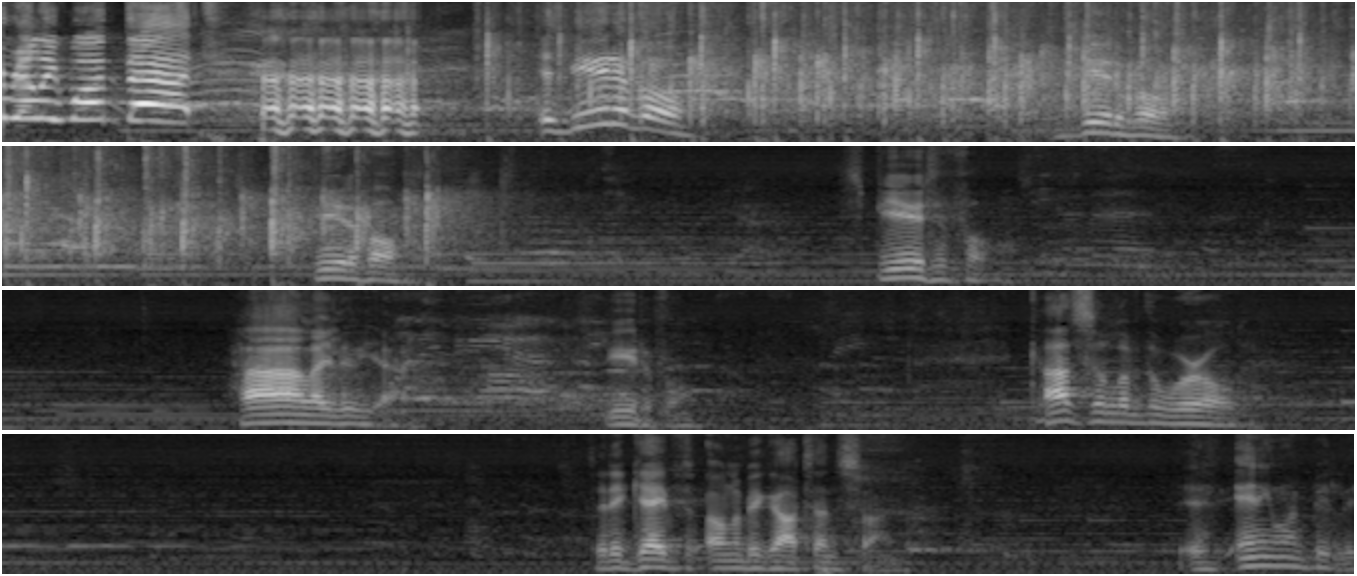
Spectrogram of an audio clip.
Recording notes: AM Service.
